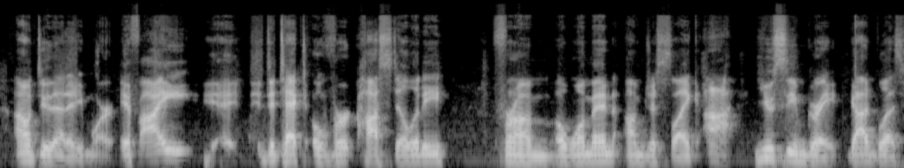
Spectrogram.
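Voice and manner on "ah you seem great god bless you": mock cheerful, smiling, dismissive brush-off tone. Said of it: "Big smile on my face".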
